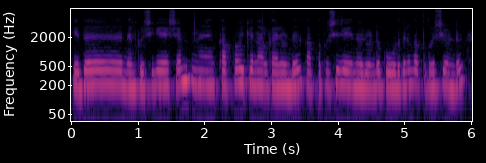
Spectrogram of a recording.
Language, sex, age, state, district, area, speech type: Malayalam, female, 30-45, Kerala, Ernakulam, rural, spontaneous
